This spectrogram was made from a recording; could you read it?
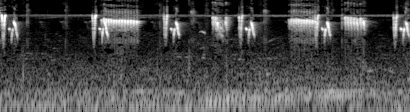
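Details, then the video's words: Ashy tailorbird song with a female's calls: bright, high chirping phrases in short bursts about every second, mixed with harsher buzzy notes, over a steady thin high whine. "Tiếng chim Sâu đầu đỏ hót kèm tiếng Mái | Chích bông nâu ✅Ashy Tailorbird call | นกกระจิบหัวแดง"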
